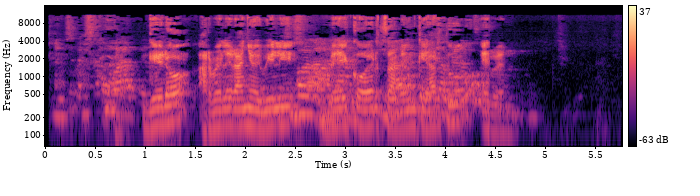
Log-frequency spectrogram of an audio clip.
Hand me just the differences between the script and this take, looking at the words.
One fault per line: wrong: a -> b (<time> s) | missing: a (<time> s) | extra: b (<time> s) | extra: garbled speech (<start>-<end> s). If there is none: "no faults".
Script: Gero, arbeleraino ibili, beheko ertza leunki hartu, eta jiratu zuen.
missing: eta jiratu (4.1 s)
